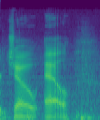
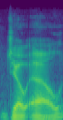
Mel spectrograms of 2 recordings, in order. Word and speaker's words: Joel: or, or Joe L. So it's pronounced Joe L, and so people don't say Joel.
